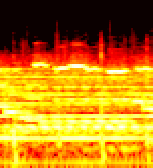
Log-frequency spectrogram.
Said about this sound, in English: To keep up his flagging courage, the pedagogue began to whistle.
